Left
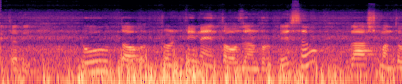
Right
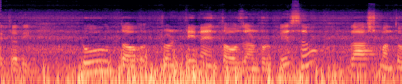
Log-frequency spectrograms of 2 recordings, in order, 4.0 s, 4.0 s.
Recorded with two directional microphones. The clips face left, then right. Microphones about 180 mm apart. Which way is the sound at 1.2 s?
Centre (ahead or behind).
